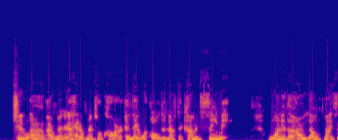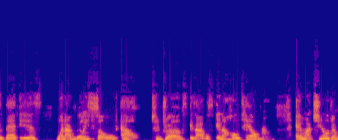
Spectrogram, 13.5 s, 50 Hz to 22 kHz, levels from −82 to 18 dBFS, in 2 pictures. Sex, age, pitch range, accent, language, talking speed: female, 30-49, 205-245 Hz, American, English, 200 wpm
